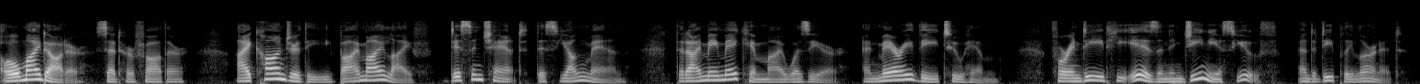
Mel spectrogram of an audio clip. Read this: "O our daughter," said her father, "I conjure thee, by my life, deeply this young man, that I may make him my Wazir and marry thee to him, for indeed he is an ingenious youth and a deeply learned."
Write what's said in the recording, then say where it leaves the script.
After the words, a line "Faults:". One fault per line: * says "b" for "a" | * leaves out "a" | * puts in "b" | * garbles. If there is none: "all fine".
"O my daughter," said her father, "I conjure thee, by my life, disenchant this young man, that I may make him my Wazir and marry thee to him, for indeed he is an ingenious youth and a deeply learned."
Faults:
* says "my" for "our"
* says "disenchant" for "deeply"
